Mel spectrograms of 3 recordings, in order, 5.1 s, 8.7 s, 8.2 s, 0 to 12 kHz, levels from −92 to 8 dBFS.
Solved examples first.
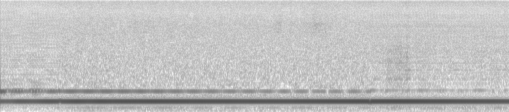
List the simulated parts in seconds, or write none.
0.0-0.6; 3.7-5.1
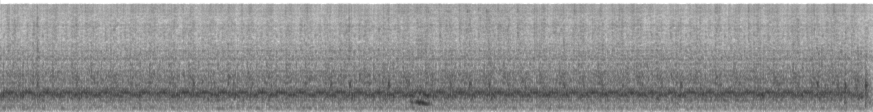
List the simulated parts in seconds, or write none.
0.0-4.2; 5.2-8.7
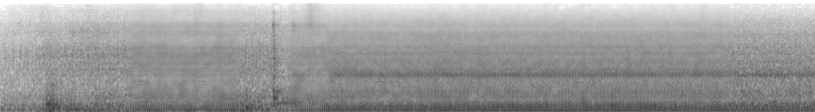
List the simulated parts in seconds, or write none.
1.3-2.4; 2.9-7.3

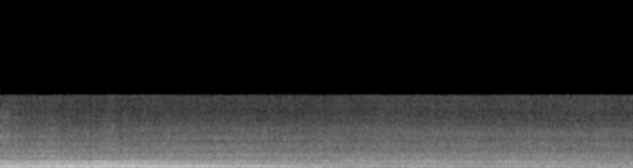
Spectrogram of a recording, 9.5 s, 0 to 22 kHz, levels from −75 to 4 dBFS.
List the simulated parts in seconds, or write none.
2.4-3.0; 3.5-4.0; 4.9-6.0

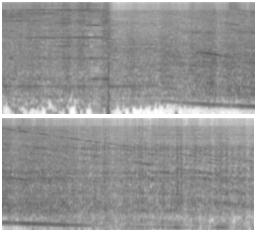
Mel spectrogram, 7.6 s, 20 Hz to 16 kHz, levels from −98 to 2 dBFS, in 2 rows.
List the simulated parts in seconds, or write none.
none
